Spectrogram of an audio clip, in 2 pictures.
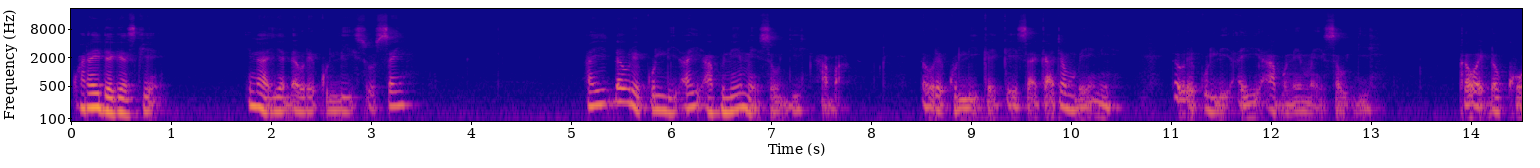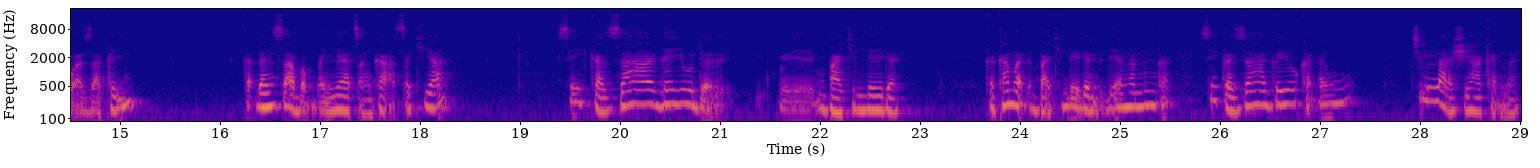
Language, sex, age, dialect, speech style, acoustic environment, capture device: Hausa, male, 25-34, Nigeria - Kano, happy, silence, mobile / Linux / Chrome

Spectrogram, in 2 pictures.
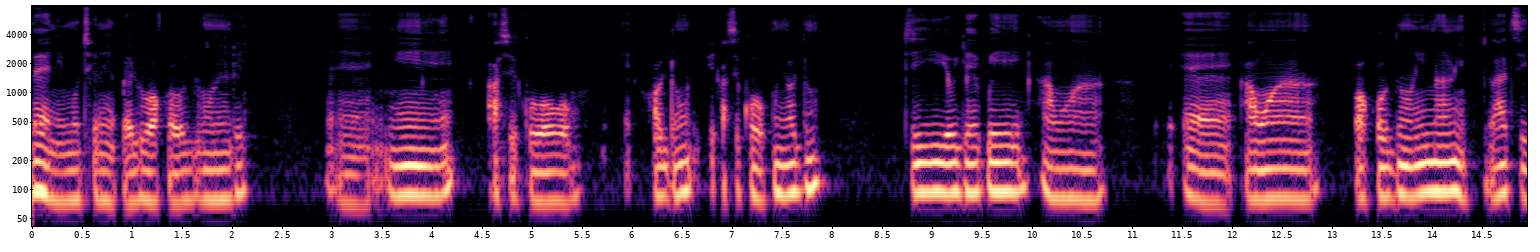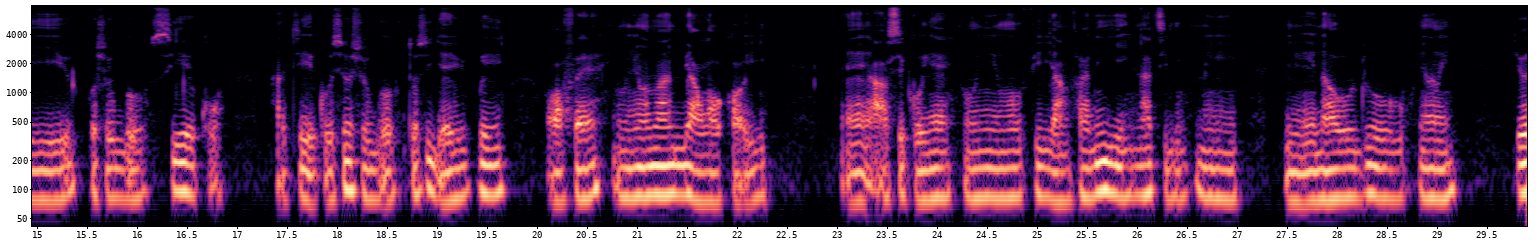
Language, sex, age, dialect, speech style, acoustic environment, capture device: Yoruba, male, 25-34, Nigeria - Ibadan, relaxed, silence, mobile / Linux / Chrome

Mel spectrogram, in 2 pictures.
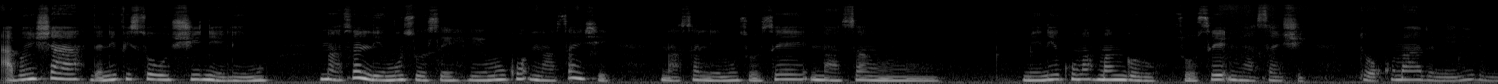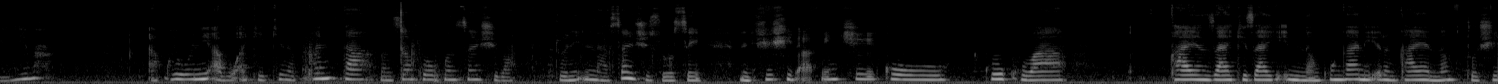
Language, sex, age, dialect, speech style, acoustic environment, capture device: Hausa, female, 25-34, Nigeria - Kano, relaxed, nature, desktop / Windows / Chrome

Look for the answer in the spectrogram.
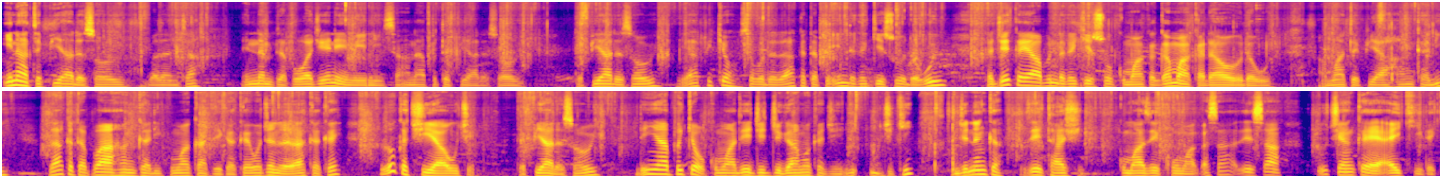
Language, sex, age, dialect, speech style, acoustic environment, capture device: Hausa, male, 35-44, Nigeria - Kano, relaxed, nature, mobile / Linux / Chrome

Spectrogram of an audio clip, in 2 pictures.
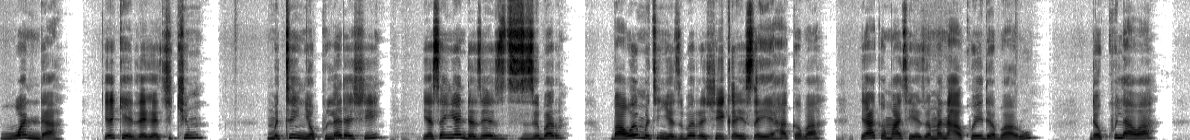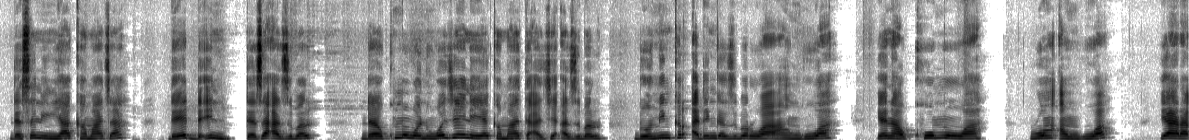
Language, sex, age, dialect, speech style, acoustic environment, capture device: Hausa, female, 18-24, Nigeria - Kano, excited, silence, mobile / Linux / Chrome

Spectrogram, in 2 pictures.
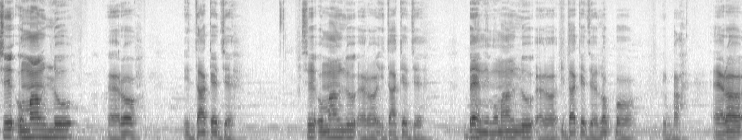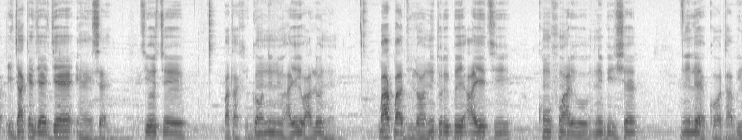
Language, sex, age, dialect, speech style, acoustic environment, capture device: Yoruba, male, 25-34, Nigeria - Lagos Yoruba, focused, nature, desktop / Windows / Chrome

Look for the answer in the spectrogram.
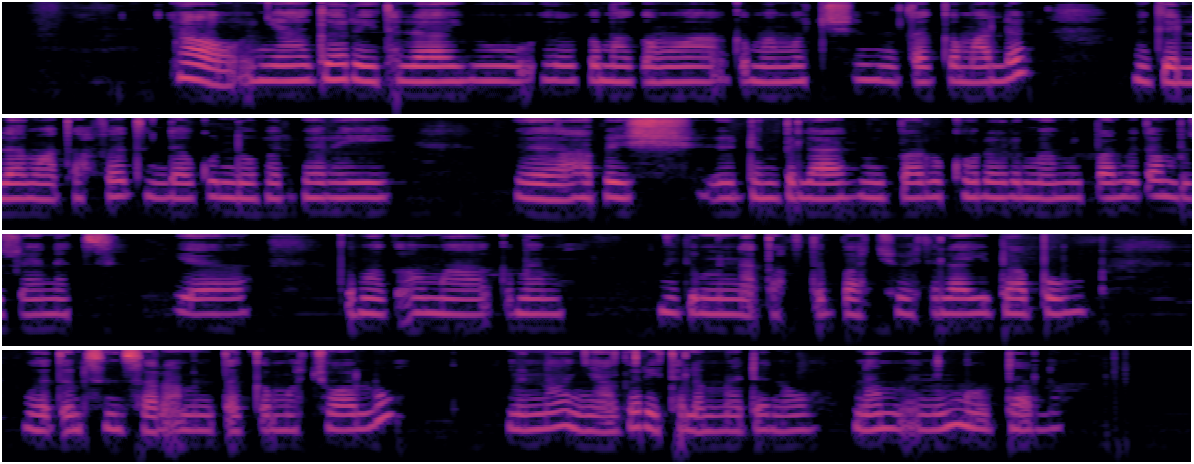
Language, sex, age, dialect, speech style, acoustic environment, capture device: Amharic, female, 25-34, Ethiopia - Addis Ababa, excited; happy, silence, mobile / Linux / Chrome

